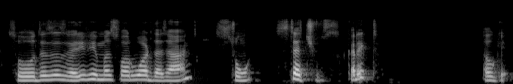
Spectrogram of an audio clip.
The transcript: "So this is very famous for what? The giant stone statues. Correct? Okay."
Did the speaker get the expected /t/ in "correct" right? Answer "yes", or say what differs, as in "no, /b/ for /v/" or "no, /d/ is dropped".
yes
